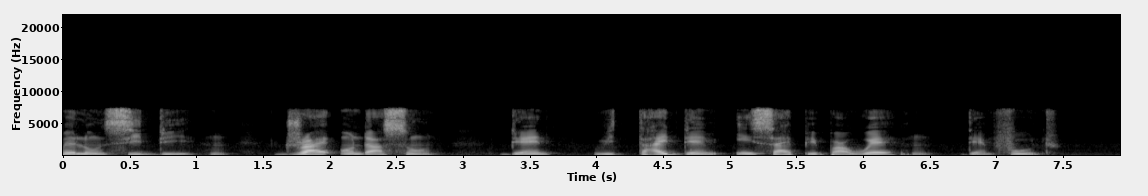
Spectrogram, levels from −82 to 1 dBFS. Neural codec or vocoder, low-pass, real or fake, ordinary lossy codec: none; 7.2 kHz; real; none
